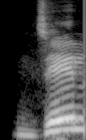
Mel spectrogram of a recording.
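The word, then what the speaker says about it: gaol: चा डेस्टिनेशन आणि लिमिट आणि जेल जी एओ एल जीओ एल गोल नाही स्पेलिंग वेगवेगळा आहे जीओ एल गोल म्हणजे काय आपलं उद्दिष्ट असेल ध्येय असेल परंतु दुसरा हा जो शब्द आहे जी एओ एल त्याच प्रोनान्सिएशन सुद्धा जेल असं आहे त्याचा मिनिंग होतो काय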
